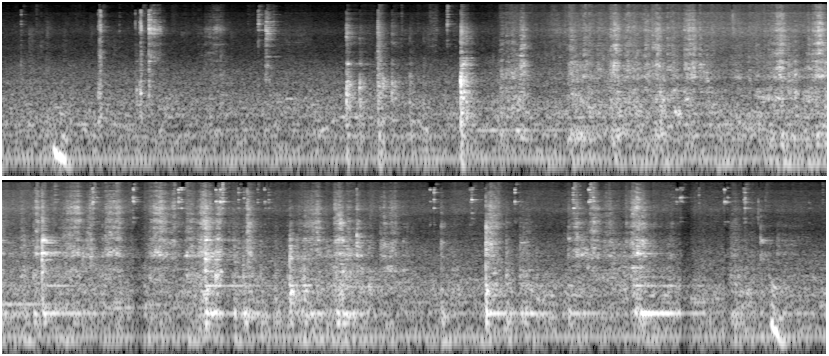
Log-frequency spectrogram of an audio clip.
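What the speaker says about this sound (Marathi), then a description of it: "मस्त असा मसाला परतून घेते थोडंसं" Homemade whole-spice garam masala and Kashmiri red chili powder being sautéed in a pan for spicy mutton, with steady scraping and rasping of a spoon against the pan and a low background hum throughout.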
